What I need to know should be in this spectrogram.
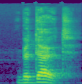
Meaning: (noun) obsolete form of bedied; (verb) 1. past participle of beduiden 2. inflection of beduiden: first-person singular present indicative
- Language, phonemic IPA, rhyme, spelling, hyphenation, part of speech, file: Dutch, /bəˈdœy̯t/, -œy̯t, beduid, be‧duid, noun / verb, Nl-beduid.ogg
